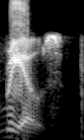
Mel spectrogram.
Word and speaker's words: Rios: Yes, Rios. Perfect. R-I-O-S. Perfectly right. – Okay. I'm saying the soft S, and you're saying it like a Z, but...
